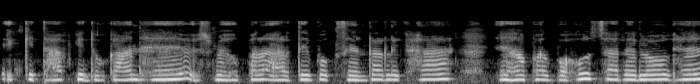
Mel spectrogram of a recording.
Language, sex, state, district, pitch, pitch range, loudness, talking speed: Hindi, female, Jharkhand, Palamu, 220 Hz, 210-230 Hz, -14 LUFS, 145 wpm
